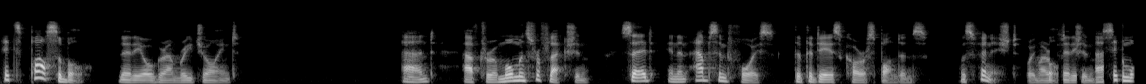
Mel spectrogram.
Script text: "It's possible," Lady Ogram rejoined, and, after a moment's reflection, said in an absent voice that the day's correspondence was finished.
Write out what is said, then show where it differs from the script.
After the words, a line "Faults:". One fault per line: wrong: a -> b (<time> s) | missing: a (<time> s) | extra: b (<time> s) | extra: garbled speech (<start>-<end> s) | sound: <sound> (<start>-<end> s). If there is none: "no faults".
"It's possible," Lady Ogram rejoined, and, after a moment's reflection, said in an absent voice that the day's correspondence was finished. [garbled]
Faults:
extra: garbled speech (10.3-11.3 s)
